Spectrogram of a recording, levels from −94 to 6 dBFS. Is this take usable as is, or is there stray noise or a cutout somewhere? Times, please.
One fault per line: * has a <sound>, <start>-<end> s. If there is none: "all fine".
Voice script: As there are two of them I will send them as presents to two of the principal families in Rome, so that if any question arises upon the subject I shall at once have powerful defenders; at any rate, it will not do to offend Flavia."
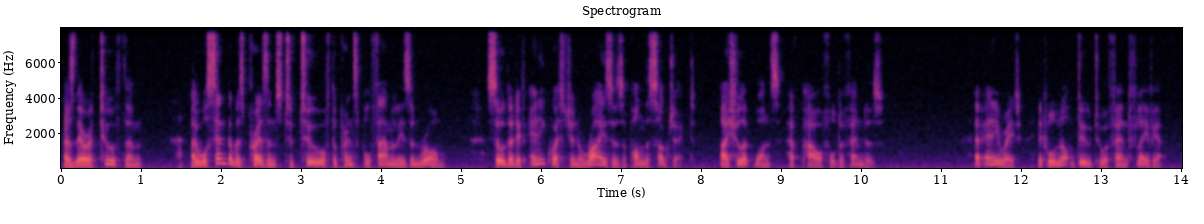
all fine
